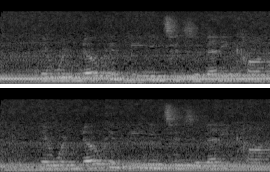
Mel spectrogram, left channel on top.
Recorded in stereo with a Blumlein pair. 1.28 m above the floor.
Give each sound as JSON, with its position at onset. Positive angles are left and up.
{"t": 0.4, "sound": "a woman speaking", "azimuth_deg": -5, "distance_m": 6.5}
